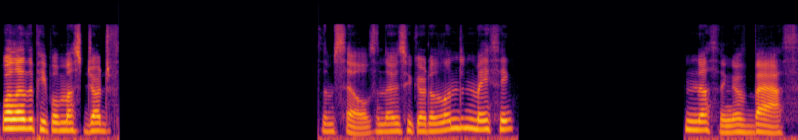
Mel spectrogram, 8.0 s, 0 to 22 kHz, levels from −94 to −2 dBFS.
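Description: A speech clip with two rebuffering stalls: playback goes silent from 1.19 to 3.18 s and again from 5.18 to 6.84 s, then picks up exactly where it left off. The player ran dry and waited for more data, adding about 2.0 s and 1.7 s without losing anything.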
